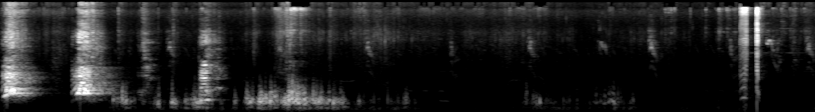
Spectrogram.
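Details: A dog gives two sharp, loud barks in quick succession, then a run of low, rough grumbling noises for about two seconds, followed by near quiet with scattered faint soft sounds and a brief click near the end.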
